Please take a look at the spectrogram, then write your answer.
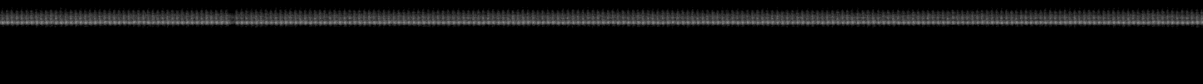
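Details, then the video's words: Continuous grasshopper sound with no music, a piercing high trill of quick, regular pulses holding a constant level from start to finish. "3 Hours of Grass Hopper Sounds"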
